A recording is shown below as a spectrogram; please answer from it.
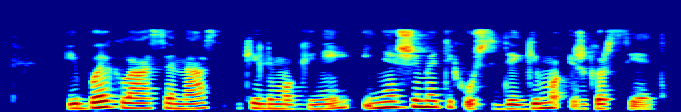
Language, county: Lithuanian, Klaipėda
